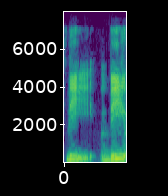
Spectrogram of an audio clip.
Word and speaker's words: ye: But here the Y-E is not a ye, it's the Y is representing the thorn, so it's the old shop. So if you go somewhere and you see ye old shop, please feel free to point out to them, if they're pronouncing it ye old shop, that they're pronouncing it wrong.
